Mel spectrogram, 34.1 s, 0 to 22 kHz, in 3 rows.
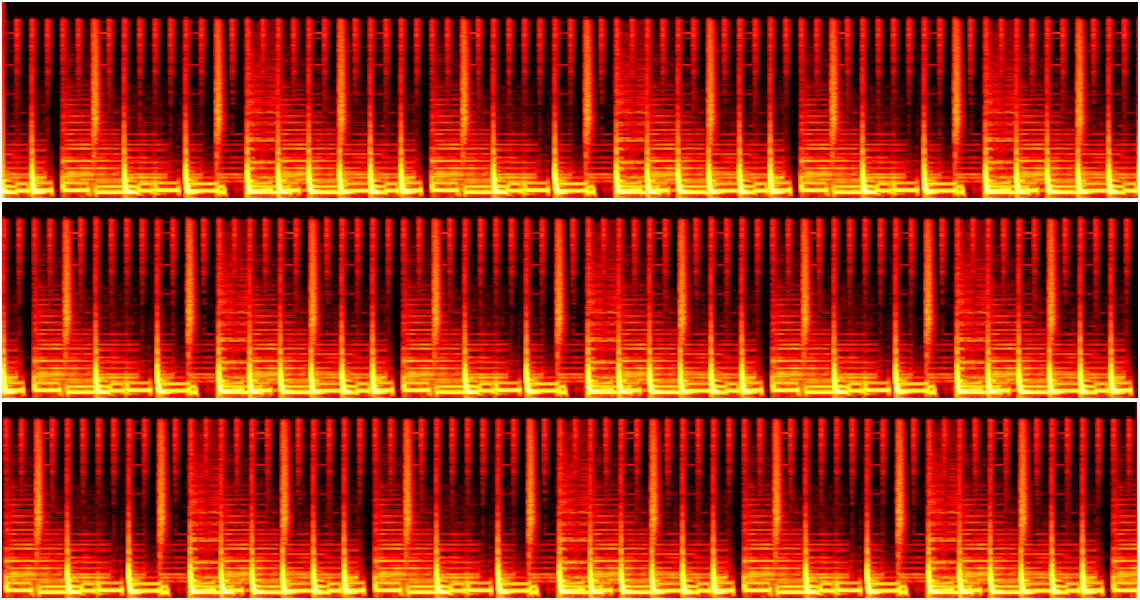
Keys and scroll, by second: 29.3 ctrl+-, 32.0 ctrl++.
